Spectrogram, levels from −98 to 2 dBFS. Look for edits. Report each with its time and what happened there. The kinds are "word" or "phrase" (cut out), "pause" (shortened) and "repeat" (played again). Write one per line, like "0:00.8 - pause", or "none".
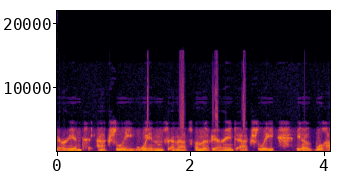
none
